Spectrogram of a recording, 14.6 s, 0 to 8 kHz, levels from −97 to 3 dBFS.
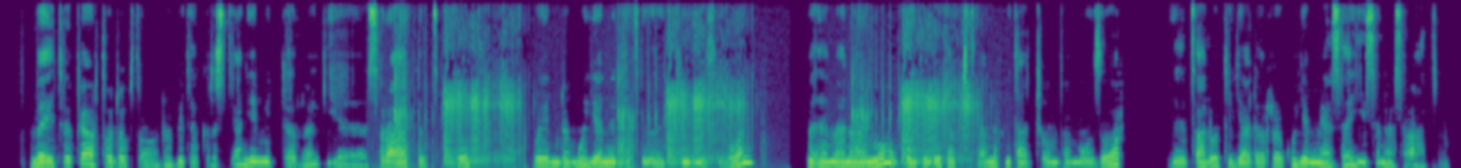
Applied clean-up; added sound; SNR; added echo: neural mask model RNNoise.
